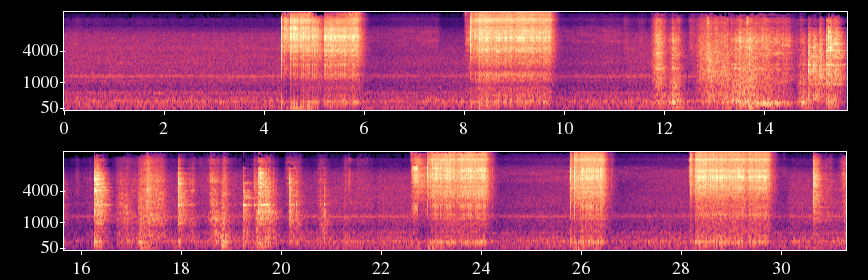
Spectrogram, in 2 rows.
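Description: Electric arc welder laying tack welds on square steel tubing: crackling bursts of about a second and a half to two seconds each, near 4, 8, 23 and 28 seconds, with a busy stretch of short crackles and knocks in the middle. A steady hum runs underneath.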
